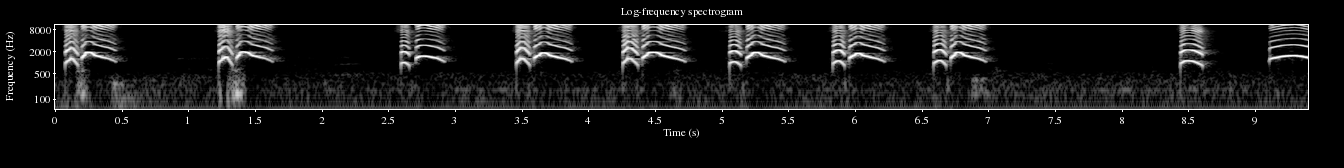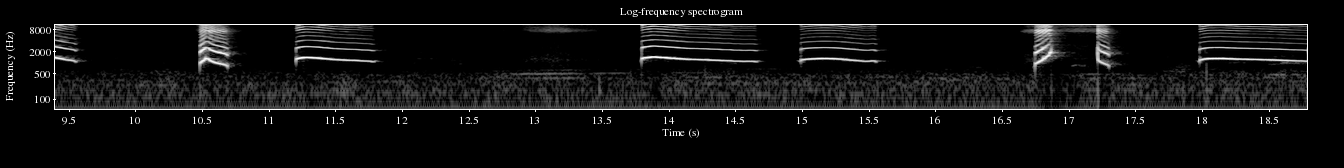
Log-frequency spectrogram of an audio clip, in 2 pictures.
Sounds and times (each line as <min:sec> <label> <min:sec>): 0:00.0 rubber squeaky toy being squeezed 0:00.6
0:01.2 rubber squeaky toy being squeezed 0:01.8
0:02.6 rubber squeaky toy being squeezed 0:07.1
0:08.4 rubber squeaky toy being squeezed 0:09.7
0:10.5 rubber squeaky toy being squeezed 0:11.9
0:13.8 rubber squeaky toy being squeezed 0:15.7
0:16.7 rubber squeaky toy being squeezed 0:17.4
0:18.0 rubber squeaky toy being squeezed 0:18.7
